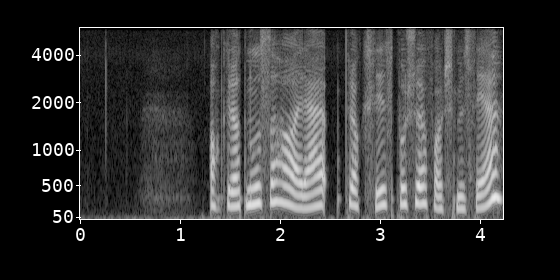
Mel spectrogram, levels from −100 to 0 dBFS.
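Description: Aliasing runs through the whole clip. The speech was brought down to a lower sample rate with no filter in front. Content above the new limit was never removed. It folds back around 6 kHz and lands at unrelated frequencies. The folded energy sits roughly 30 dB below the speech. Sibilants sound gritty and metallic, and the spectrum pushes right up to the band edge. That edge points to resampling to about 12 kHz.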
